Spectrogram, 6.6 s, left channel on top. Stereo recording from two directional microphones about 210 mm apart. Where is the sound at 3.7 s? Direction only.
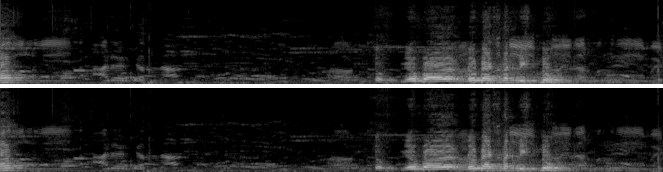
50° right (ahead or behind).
